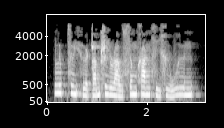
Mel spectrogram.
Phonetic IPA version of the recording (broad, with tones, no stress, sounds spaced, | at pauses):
l ɨ˦˥ p̚ s ɨ˧ j h ɨ˨˩ ə̯ ʈ a˧˥ m ʂ i˧ ɹ a˨˩ w s ə˧ m x a˧ ŋ s i˨˩˦ x ɨ˨˩˦ w ɣ ɨ˧ n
